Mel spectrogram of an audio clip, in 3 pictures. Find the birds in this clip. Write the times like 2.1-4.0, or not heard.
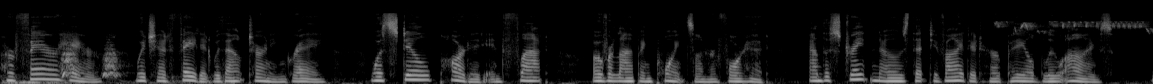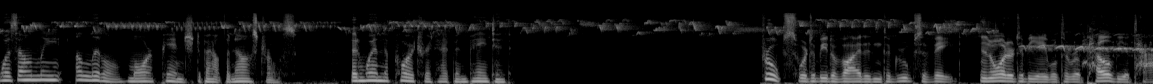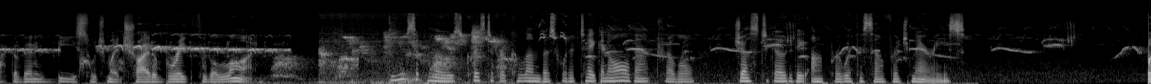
9.9-34.5.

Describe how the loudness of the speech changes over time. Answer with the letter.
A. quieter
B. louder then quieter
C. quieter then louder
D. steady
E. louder
D.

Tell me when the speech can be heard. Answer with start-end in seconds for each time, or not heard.
0.0-16.6, 19.1-25.7, 26.9-32.9.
